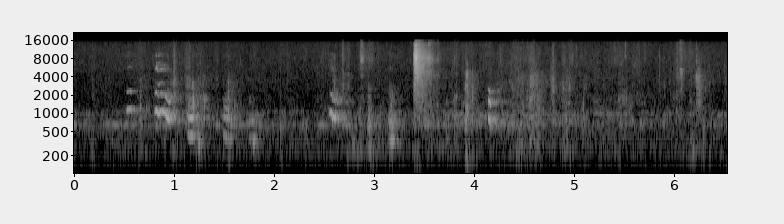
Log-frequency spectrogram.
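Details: Three-week-old puppies, recorded on March 6, 2013, give faint, high, squeaky whimpers. A few brief peeps cluster early, then soft scattered squeaks follow, with one sharp click in an otherwise quiet indoor space.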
